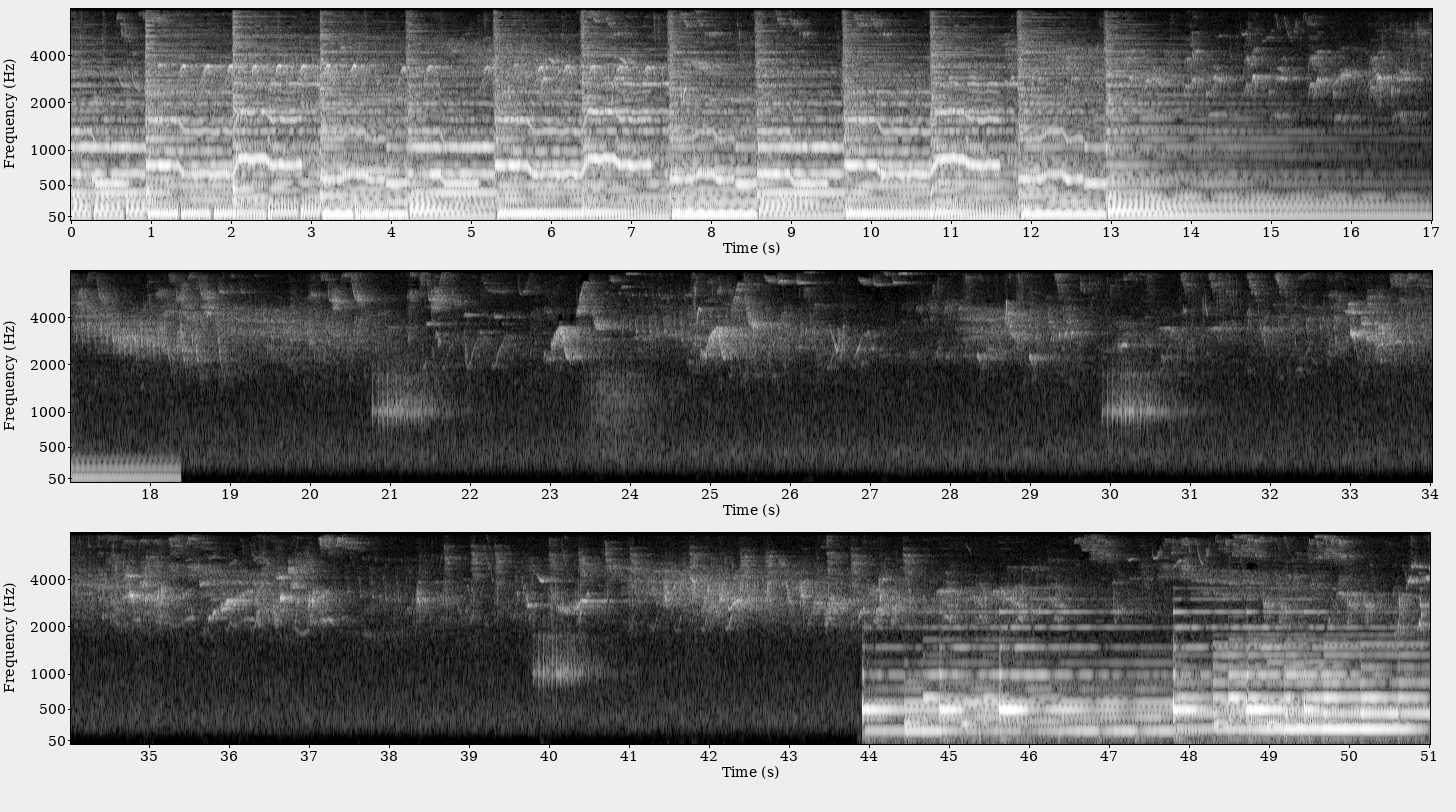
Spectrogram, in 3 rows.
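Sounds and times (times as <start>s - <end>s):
lower bird call: 0.0s - 18.4s
small birds chirping and trilling: 0.0s - 51.0s.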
